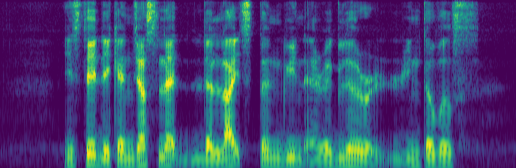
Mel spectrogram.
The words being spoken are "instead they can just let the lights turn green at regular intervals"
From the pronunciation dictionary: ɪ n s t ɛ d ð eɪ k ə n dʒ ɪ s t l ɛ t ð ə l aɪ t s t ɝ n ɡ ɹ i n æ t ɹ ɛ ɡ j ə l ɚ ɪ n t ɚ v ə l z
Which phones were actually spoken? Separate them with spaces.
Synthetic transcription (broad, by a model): ɪ n s t ɛ d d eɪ k ə n dʒ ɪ s l ɛ t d ə l aɪ t s t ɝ n ɡ ɹ i n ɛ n ɹ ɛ ɡ j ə l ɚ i n t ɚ v ə l s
